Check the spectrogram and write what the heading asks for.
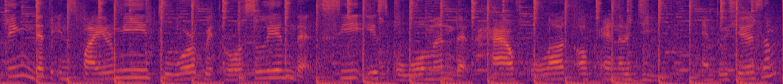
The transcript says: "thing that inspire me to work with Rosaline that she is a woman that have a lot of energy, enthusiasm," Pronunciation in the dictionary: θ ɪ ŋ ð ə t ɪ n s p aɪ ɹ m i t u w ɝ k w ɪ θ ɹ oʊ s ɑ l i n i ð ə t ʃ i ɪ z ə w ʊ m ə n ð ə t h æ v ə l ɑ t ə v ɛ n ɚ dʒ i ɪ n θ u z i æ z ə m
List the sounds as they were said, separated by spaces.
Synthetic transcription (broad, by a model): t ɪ ŋ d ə t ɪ n s p aɪ ɹ m i t u w ɝ k w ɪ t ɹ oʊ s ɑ l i n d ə t s i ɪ s ə w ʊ m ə n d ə t h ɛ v ə l ɑ t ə f ɛ n ɚ dʒ i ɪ n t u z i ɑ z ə m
